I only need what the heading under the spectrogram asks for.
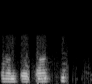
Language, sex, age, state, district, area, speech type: Maithili, male, 60+, Bihar, Begusarai, rural, conversation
